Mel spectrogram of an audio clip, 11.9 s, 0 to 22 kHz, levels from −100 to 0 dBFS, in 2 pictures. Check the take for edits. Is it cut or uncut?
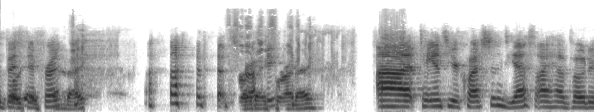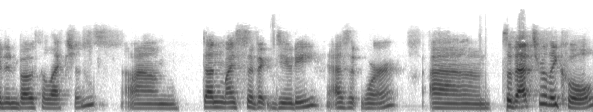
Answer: uncut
